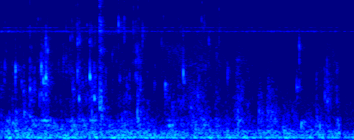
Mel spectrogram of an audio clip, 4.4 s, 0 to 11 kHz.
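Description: Faint, irregular fizzing and popping of a group 2 metal reacting with hydrochloric acid in a stoppered flask: small pops of hydrogen gas bubbling off, the sign that the reaction is under way.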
